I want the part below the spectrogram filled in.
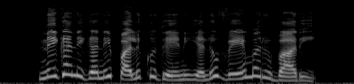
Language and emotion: Telugu, neutral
